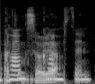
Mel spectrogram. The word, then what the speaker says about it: Compston: Is that how you pronounce the second name? – Compston. Yeah.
